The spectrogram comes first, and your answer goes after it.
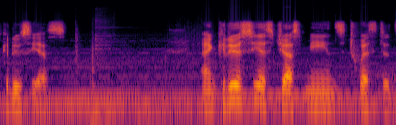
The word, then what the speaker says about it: caduceus: with feathers all over it but it is pronounced caduceus not coddycius don't even think it's pronounced kadjacius it's pronounced caduceus and caduceus just means twisted staff and you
